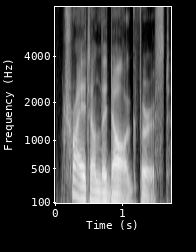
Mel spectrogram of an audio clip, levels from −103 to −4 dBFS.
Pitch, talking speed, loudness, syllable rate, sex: 105 Hz, 205 wpm, -17 LUFS, 4.0 syllables/s, male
